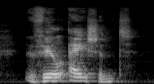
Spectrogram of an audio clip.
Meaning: exacting
- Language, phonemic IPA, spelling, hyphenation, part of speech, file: Dutch, /ˌveːlˈɛi̯.sənt/, veeleisend, veel‧ei‧send, adjective, Nl-veeleisend.ogg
